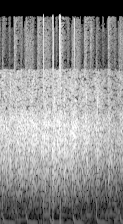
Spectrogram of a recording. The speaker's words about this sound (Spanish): Ay, qué bonita foto. A ver, aplausos, aplausos.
